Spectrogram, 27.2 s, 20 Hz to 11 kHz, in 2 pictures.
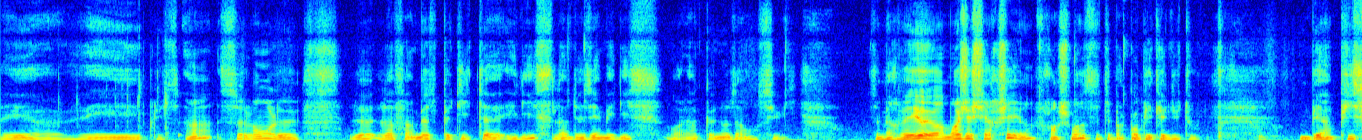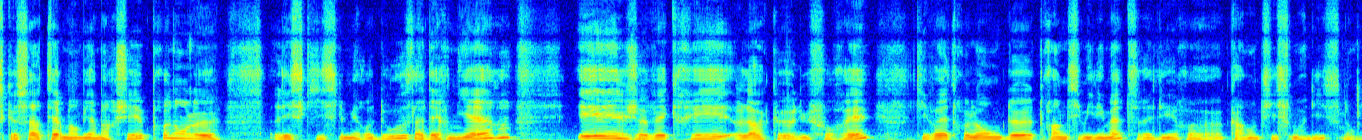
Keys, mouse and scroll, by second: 1.2 v, 1.5 KP_1, 5.6 click, 7.8-10.5 drag, 10.7-11.4 right drag, 12.2 scroll down 1, 15.3 click, 19.7 click, 27.0 KP_3.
